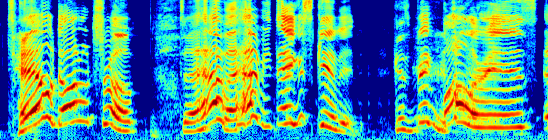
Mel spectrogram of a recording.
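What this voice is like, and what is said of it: Impression of LaVar Ball. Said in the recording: “pretty good impression”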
